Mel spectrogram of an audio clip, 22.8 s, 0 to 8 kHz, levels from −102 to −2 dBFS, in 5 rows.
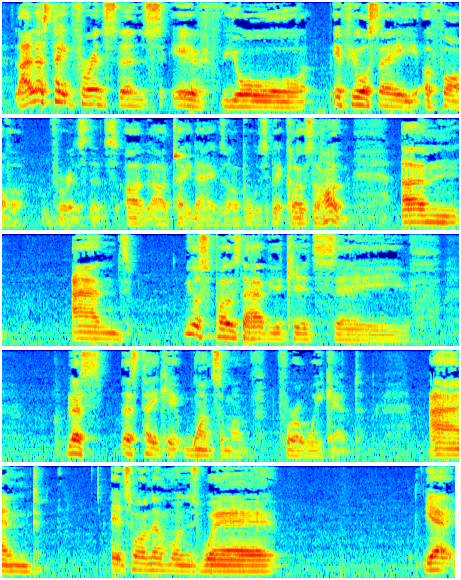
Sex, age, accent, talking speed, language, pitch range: male, 30-49, British, 135 wpm, English, 110-130 Hz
